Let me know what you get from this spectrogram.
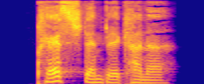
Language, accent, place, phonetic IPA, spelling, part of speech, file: German, Germany, Berlin, [ˈpʁɛsʃtɛmpl̩ˌkanə], Pressstempelkanne, noun, De-Pressstempelkanne.ogg
- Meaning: cafetière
